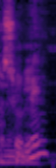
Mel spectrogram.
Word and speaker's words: Φασούλη: Επίσης, ένα κομμάτι που τραγουδάει είναι Φέλη Φασούλη, Φασούλη, δεν είμαι σίγουρος που τονίζει το όνομά της. – Φασούλη, νομίζω. Φασούλη, ναι.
